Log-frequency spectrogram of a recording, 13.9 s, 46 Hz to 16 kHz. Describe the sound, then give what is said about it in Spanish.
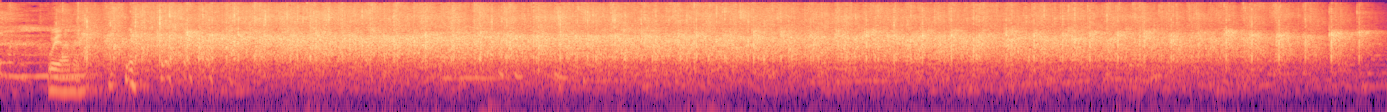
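Sustained, loud audience applause with dense clapping that holds steady for over ten seconds, tapering slightly at the end, with a brief voice audible at the start. “a mí ya con ese aplauso solo me queda decir que vamos a seguir contando historias, por supuesto, que esperamos que sea 100 y 200 más y la que hagan falta, y que muchas gracias.”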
